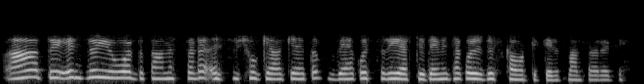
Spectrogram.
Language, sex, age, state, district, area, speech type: Kashmiri, female, 18-30, Jammu and Kashmir, Srinagar, urban, conversation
